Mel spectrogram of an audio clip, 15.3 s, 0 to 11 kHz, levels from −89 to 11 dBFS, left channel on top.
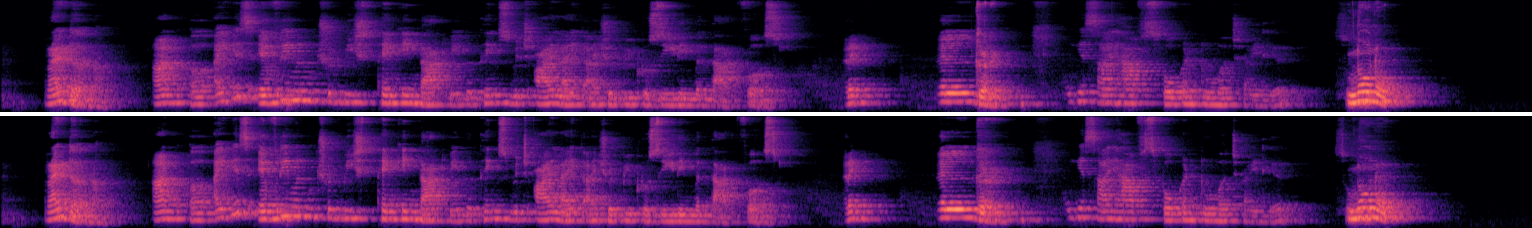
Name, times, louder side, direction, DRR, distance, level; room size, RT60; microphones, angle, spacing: voice 1, 0.4-1.0 1.5-7.8 8.4-8.6 9.4-10.0 10.6-12.8 13.4-13.6, right 2 dB, 30° right, 1 dB, 0.5 m, -29 dB
voice 2, 13.5-13.9, left 3 dB, 50° left, 5 dB, 0.3 m, -20 dB
3.6 x 2.1 x 4.2 m, 0.82 s
head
